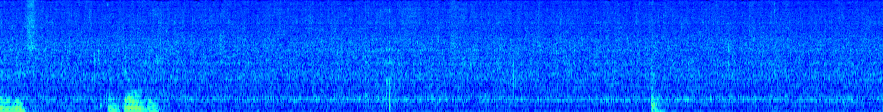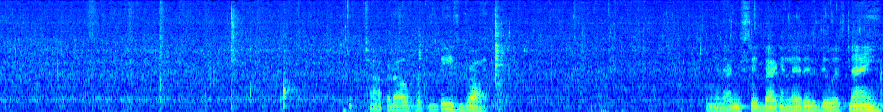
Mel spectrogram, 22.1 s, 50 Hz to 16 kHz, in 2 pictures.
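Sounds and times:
meat sizzling in a pot: 0:00.0 - 0:22.0.

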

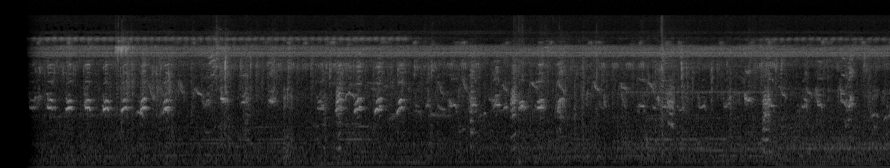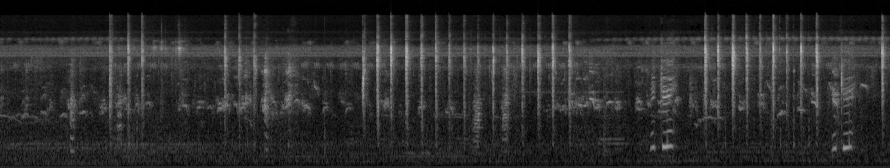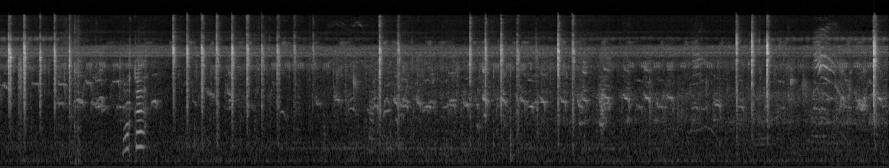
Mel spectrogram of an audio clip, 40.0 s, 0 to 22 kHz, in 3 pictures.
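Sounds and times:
sharp clicks: 0:14.9 - 0:15.8, 0:16.6 - 0:17.4, 0:18.8 - 0:22.2, 0:23.8 - 0:25.9, 0:26.5 - 0:28.0, 0:29.3 - 0:31.6, 0:32.3 - 0:32.9, 0:33.7 - 0:35.5, 0:37.7 - 0:38.4, 0:39.8 - 0:40.0.

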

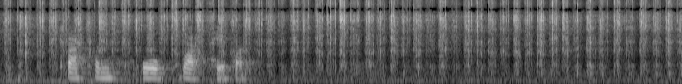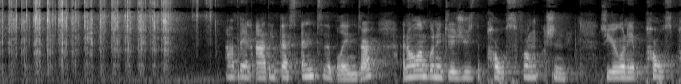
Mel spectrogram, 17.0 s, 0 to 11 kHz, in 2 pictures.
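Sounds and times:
pepper mill grinding: 0:00.0 - 0:11.2.

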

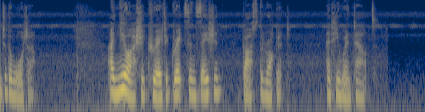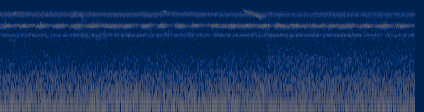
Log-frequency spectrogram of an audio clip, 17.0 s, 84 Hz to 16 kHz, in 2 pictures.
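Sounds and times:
crickets chirping: 0:00.7 - 0:16.8.

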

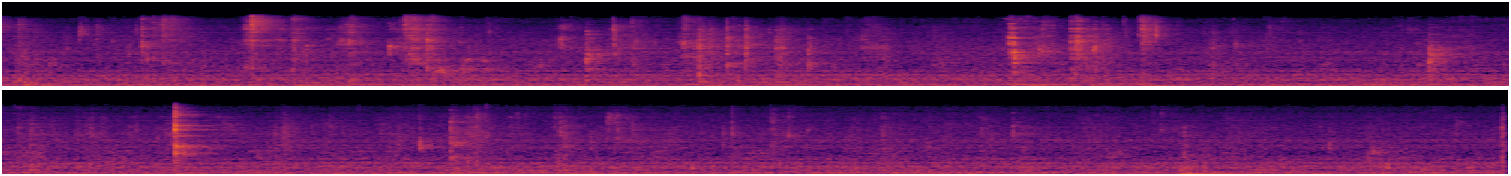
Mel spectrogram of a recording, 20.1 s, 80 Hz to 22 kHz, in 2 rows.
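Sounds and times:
low steady hum: 0:00.0 - 0:20.0
chewing and lip smacks: 0:00.5 - 0:06.0.

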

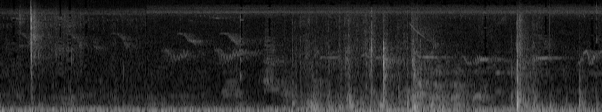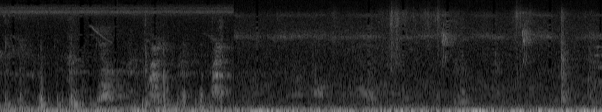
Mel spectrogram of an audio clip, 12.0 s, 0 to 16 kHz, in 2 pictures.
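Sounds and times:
wooden boards knocking and clattering: 0:02.9 - 0:07.9.

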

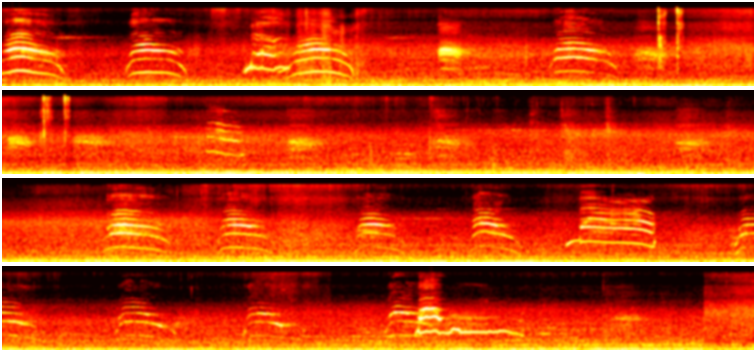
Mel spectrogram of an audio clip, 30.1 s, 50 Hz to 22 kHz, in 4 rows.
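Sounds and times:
kitten meowing: 0:01.3 - 0:03.6, 0:05.5 - 0:06.9, 0:09.6 - 0:10.1, 0:16.1 - 0:17.8, 0:19.8 - 0:21.6, 0:22.4 - 0:22.9, 0:23.7 - 0:24.2, 0:25.0 - 0:25.6, 0:26.4 - 0:27.8.

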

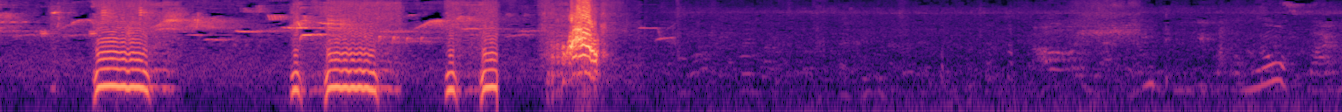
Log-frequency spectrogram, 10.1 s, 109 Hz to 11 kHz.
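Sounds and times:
owl hooting: 0:00.7 - 0:01.4, 0:02.2 - 0:04.6.

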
